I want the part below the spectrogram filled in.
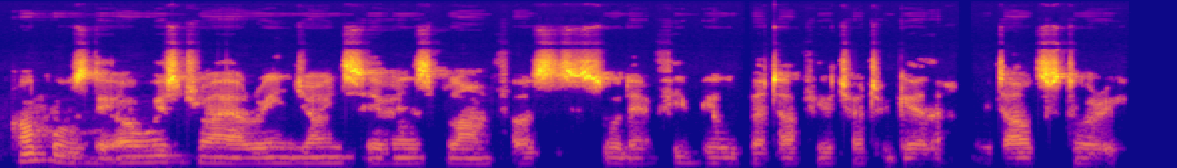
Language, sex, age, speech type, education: Nigerian Pidgin, male, 30-45, spontaneous, tertiary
